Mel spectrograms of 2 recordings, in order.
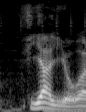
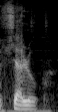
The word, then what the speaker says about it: Figueiredo: Fialio, à la, à la portugaise je prononce, je ne vais pas dire Fialo, Fialio.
